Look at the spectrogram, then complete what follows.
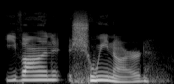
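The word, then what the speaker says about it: Yvon Chouinard: I think that's how you pronounce his... That is how you pronounce his last name. I'm telling you right now. Yeah, I know that for sure. Schwinard. I think it's Ivan. It's Y-V-O-N. Yeah. Ivan Schwinard.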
